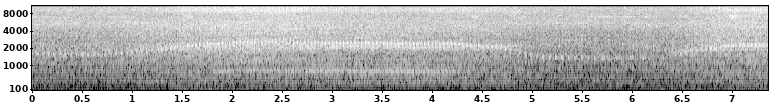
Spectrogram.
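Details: BMW E46 318i petrol engine idling with a high whistling whine that drifts in pitch. The water pump, all rollers, belts and DISA valve have already been replaced; a mechanic suspects a slack timing chain, unconfirmed.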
